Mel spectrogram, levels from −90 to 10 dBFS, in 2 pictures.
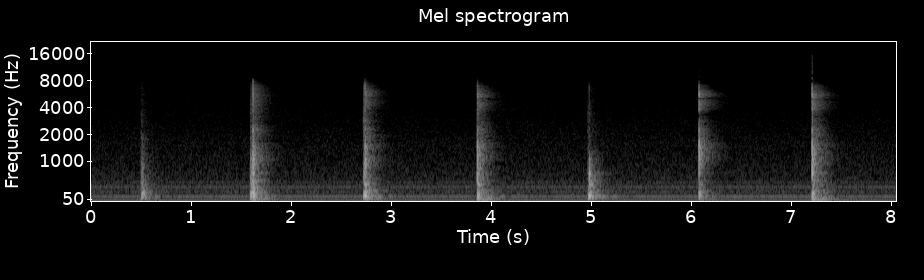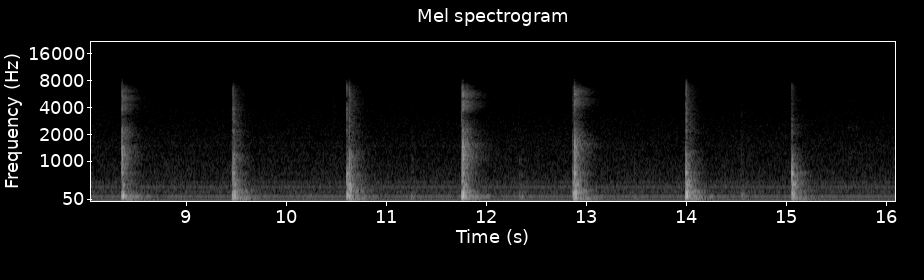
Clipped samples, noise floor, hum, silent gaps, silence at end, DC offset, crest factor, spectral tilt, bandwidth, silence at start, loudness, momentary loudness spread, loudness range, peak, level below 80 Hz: under 0.1%; -59 dBFS; none; none; 0.9 s; 0.1%; 30 dB; -6 dB/octave; 8.4 kHz; 0.5 s; -36 LUFS; 26 LU; 4 LU; -8 dBFS; -52 dBFS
